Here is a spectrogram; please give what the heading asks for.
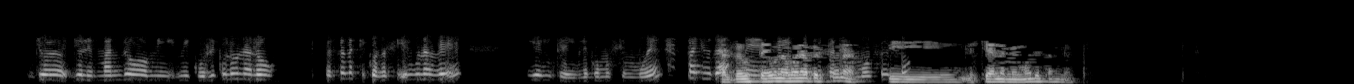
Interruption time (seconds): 7.2 s

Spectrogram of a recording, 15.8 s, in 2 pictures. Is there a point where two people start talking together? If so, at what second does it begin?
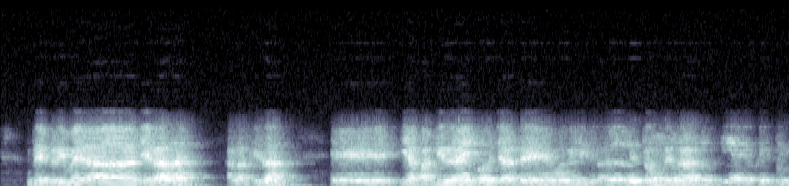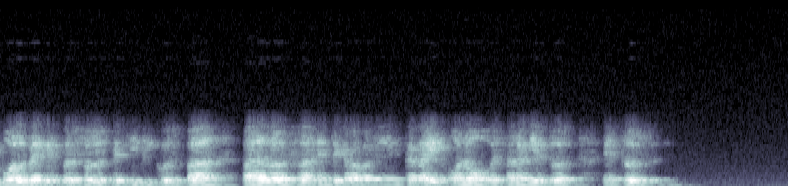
4.3 s

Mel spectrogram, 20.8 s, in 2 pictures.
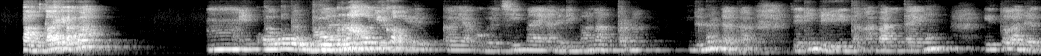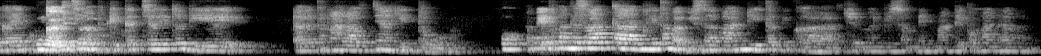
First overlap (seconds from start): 2.6 s

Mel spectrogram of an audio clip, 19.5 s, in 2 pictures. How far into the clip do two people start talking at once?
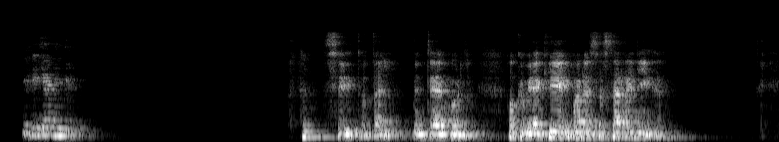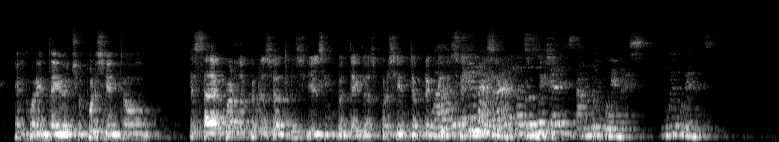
15.1 s

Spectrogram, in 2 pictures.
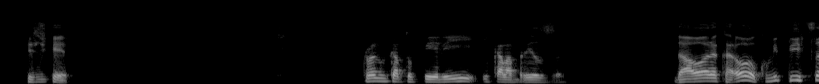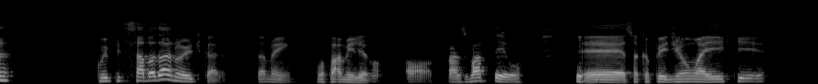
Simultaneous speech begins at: none

